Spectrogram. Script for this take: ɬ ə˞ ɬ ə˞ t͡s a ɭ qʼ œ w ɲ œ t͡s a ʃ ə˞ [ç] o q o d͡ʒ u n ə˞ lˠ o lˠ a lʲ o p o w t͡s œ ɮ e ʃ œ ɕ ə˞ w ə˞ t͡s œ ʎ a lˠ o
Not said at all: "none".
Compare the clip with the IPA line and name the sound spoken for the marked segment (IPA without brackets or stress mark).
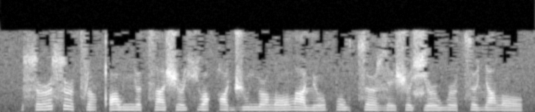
ç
